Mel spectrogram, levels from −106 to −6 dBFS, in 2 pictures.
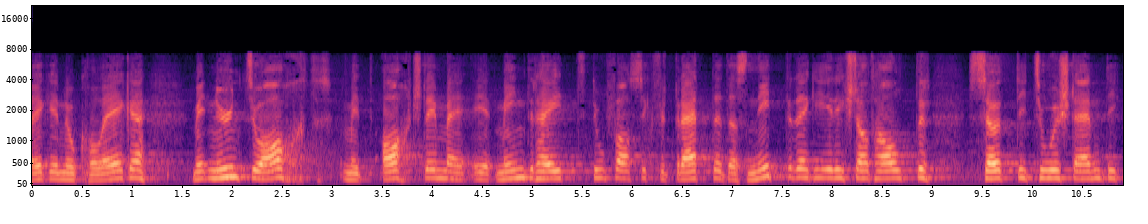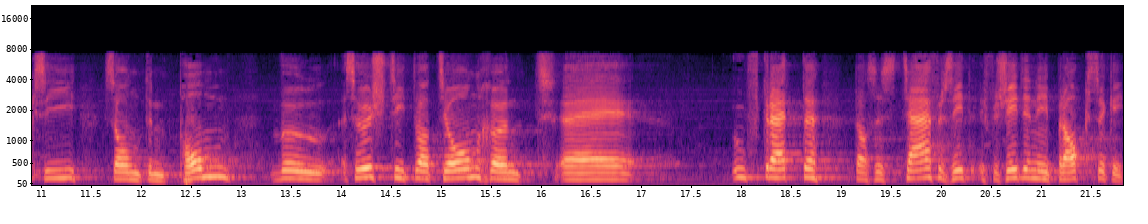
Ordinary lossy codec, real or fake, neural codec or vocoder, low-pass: none; real; none; 7.2 kHz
